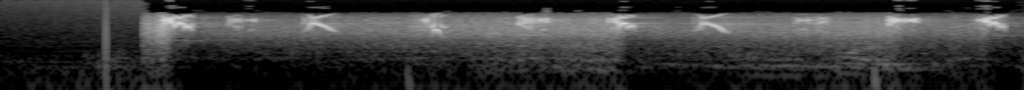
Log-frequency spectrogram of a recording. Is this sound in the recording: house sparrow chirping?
yes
